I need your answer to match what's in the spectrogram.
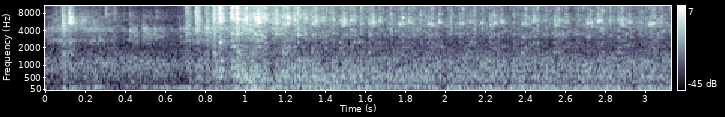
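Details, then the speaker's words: Cadillac 390 V8 with Edelbrock 4-barrel carburetor after new plugs, wires, cap, rotor, coil, water pump, fuel tank and pump, mic worn in cabin: deep, steady rumble with even beat, no misses or knocks; normal idle. "Now you may not be able to hear very well from the microphone I'm wearing, but the car idles really well."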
